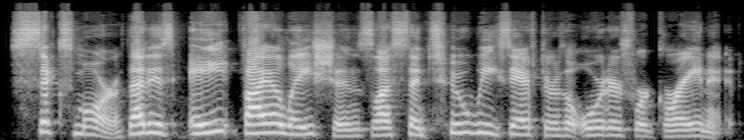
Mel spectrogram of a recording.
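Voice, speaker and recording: A woman's voice: mid-range voice, animated, moderate pace, a bit bright, no room sound. Blunt sarcastic woman losing her voice. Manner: blunt, sarcastic, laughs and swears. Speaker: livestream commentary host. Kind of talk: casual livestream commentary.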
